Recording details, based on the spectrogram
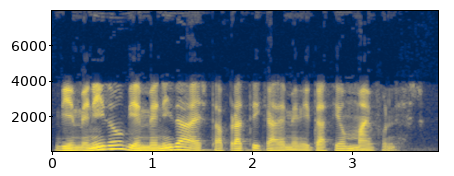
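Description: A man guiding a mindfulness body scan, giving unhurried instructions in short phrases with long pauses. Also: fairly low pitch. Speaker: meditation guide. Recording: muffled, phone-like narrow band.

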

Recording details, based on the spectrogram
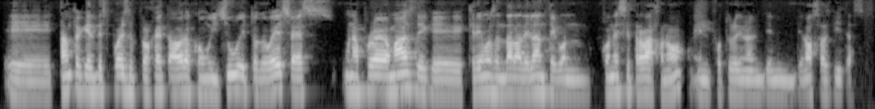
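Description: A middle-aged man, native in Portuguese and clearly accented, talks in a medium register. His phrasing is non-native and informal, dotted with little questions that seek agreement. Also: medium pitch, little pitch movement, normal speed. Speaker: host, marine mammal trainer. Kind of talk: casual introductory chat.

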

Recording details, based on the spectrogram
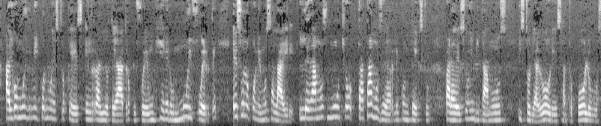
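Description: A woman's voice: medium pitch, a little mellow, rough recording. Colombian woman interviewed over background noise. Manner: didactic, enumerates points. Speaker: radio archive representative being interviewed. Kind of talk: explanatory radio interview answers.

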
